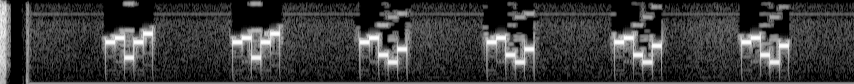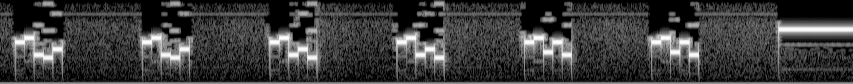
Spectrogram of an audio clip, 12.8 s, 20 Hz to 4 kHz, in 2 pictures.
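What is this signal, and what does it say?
Five-tone selective call (ZVEI), heard as quick runs of five tones, tones of about 70 ms. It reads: 89380 89380 89416 89416 89417 89417 89436 89436 89463 89463 89584 89584
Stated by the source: ZVEI five-tone selective call received on SDR.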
